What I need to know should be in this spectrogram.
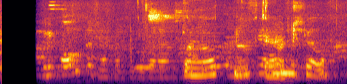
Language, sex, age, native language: Icelandic, female, 10, Icelandic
